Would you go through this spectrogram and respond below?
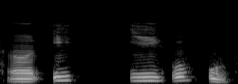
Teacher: ये 4 स्वर हैं जिनको बोलने पर सबसे कम मुंह खुलता है, या जो आपका मुंह है वो सबसे कम खुली हुई अवस्था में रहता है। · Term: संवृत स्वर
